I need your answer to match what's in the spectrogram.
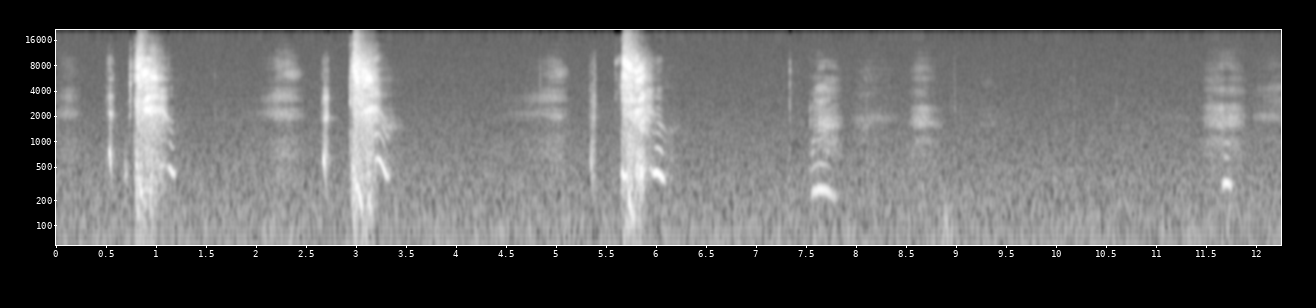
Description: I'm doing this video on a request. I sneezed thrity times in a row.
